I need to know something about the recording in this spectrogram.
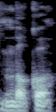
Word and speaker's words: Mboko: beaucoup qui qui s'appellent ils il prononcent Mboko. Nous on dirait Mboko chez nous au Congo.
